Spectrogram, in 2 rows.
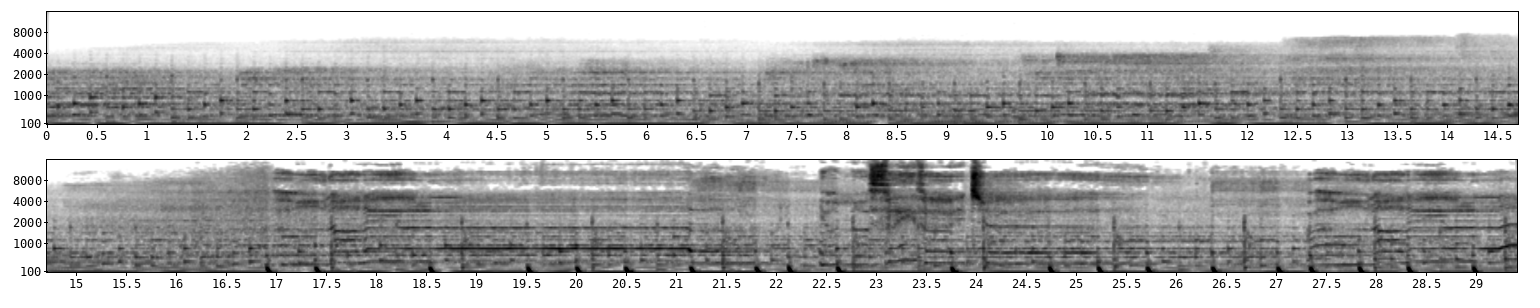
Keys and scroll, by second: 0.2 ctrl+z, 2.9-5.2 typing, 6.5 ctrl+z, 6.8 x, 8.1 ctrl+z, 8.6 ctrl++, 8.7 ctrl++, 9.2 ctrl+z, 12.1-13.2 typing, 14.5 ctrl+-, 14.6 ctrl+-, 15.1 ctrl++, 15.2 ctrl++.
